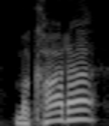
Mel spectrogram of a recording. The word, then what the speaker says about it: Mokada: Mokada, is that yes, is that Mokada. how you pronounced it perfectly.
